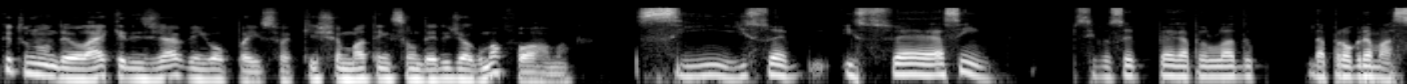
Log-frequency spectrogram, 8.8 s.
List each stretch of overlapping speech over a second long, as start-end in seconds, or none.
none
